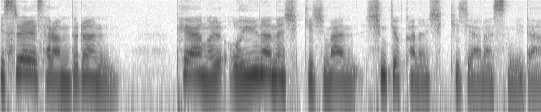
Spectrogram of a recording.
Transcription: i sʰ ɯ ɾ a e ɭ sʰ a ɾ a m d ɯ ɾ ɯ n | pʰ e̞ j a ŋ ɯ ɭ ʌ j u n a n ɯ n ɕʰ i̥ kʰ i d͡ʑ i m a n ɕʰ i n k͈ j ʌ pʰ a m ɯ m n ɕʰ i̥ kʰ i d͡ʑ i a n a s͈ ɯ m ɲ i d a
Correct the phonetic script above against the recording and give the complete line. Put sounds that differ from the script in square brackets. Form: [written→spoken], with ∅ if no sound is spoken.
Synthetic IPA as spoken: i sʰ ɯ ɾ a e ɭ sʰ a ɾ a m d ɯ ɾ ɯ n | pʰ e̞ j a ŋ ɯ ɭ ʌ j u n a n ɯ n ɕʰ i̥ kʰ i d͡ʑ i m a n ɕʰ i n k͈ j ʌ [pʰ→kʰ] a [m→n] ɯ [m→∅] n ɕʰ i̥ kʰ i d͡ʑ i a n a s͈ ɯ m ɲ i d a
